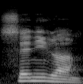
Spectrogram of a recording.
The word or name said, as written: senigrand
